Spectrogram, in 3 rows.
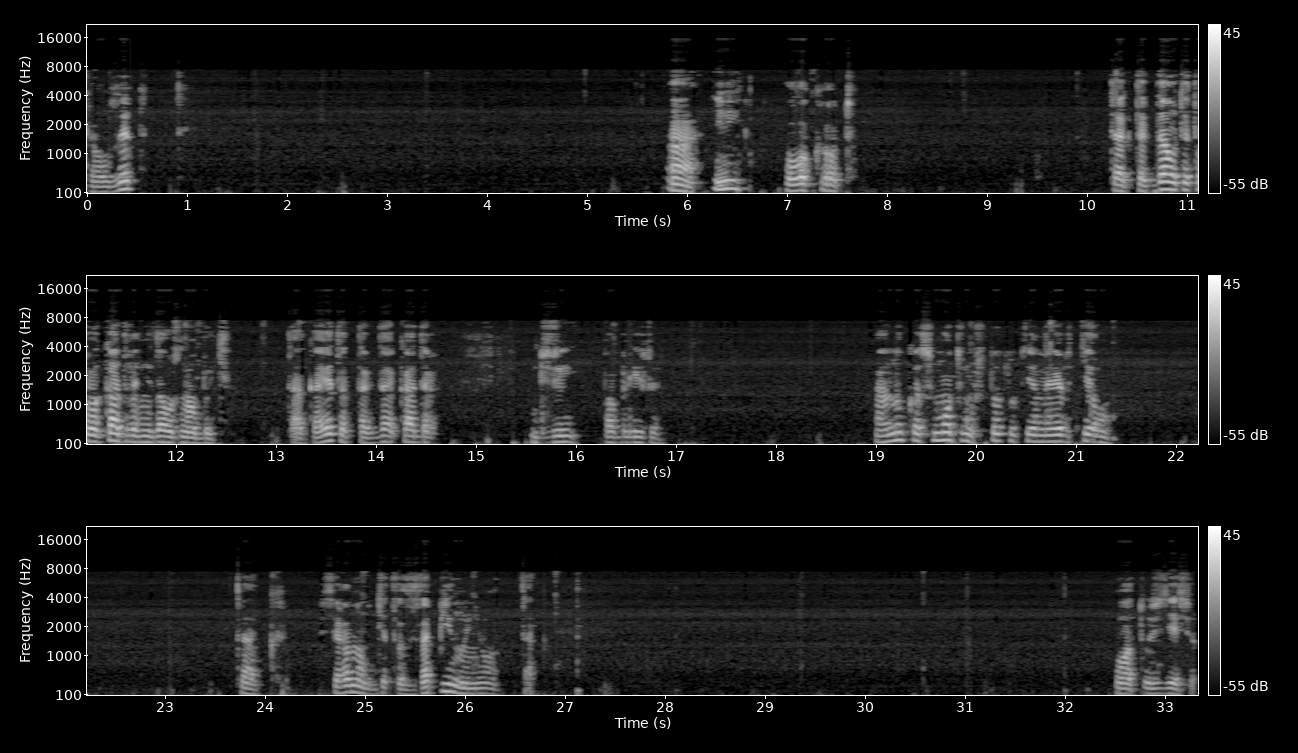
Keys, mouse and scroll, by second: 0.0 ctrl+z, 1.6 click, 3.3 click, 3.8 click, 5.6 a, 6.5 i, 8.3 click, 8.6 click, 11.5 Delete, 11.5 click, 12.8 click, 15.3 g, 17.3 click, 18.6 scroll up 1, 18.8-19.4 scroll down 3, 20.0 click, 21.0 space, 23.1 space, 24.1 click, 26.3 click, 27.0 space, 28.1 space, 29.5 click, 31.0 space, 32.1 space, 33.0 click.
